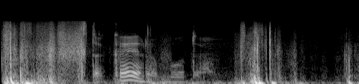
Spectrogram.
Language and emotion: Russian, sad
